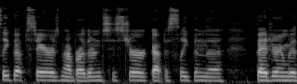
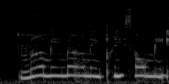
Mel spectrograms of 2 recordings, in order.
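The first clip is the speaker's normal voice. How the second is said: put-on little girl voice, much higher, quieter; 13 semitones higher, 7 dB quieter than usual. Retelling calling out to mom for help, in a little girl voice. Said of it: "It was like a little girl voice".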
